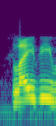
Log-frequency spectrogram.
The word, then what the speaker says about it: Blaby: Blaby, which rhymes with baby.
